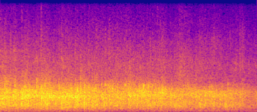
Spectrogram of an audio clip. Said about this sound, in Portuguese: Você pode aplaudir?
